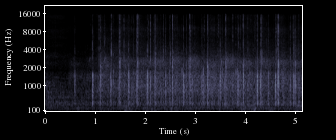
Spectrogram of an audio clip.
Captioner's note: audience applauding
